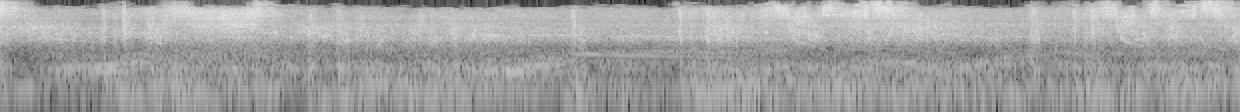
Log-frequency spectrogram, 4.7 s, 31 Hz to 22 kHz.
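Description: Explosions from the real-time strategy game Battle Realms Zen Edition, a 2vs2 match, with loud dense bursts and crashes sustained throughout amid busy game noise.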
